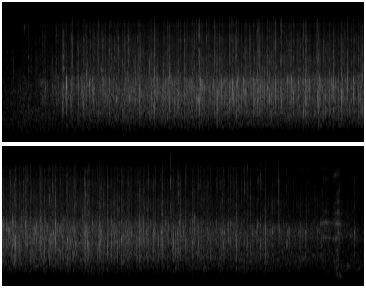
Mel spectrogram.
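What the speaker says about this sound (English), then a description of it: "join me in a round of applause" Sustained round of applause from a large graduation convocation audience, dense steady clapping lasting about fourteen seconds at moderate distance, tapering slightly near the end, with faint crowd murmur beneath.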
